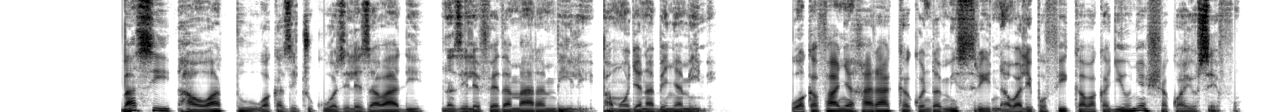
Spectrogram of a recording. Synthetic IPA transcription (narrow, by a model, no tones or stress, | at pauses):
ɓasihaɔwatuwakazit͡ʃukuazilɛzawaɗinazilɛfɛðamaɾambilḭpamɔʄanaɓɛɲamini | wakafaɲahaɾakakwɛndamisɾina̰walipɔfikawakaʄiɔɲɛʃakwajɔsɛ̰fu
